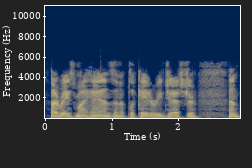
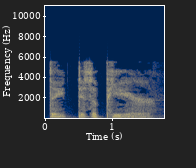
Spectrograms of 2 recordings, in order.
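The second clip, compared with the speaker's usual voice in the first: very slow, much softer frightened whisper; 5 semitones lower, 5 dB quieter, much slower than usual. Acted. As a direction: barely voice it, scared of the words. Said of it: "what he saw frightened him".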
